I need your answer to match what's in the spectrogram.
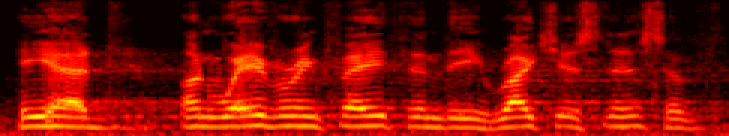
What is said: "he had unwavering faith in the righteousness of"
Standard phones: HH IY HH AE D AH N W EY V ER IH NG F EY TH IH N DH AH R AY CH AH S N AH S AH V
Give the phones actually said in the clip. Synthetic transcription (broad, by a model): HH IY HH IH D AH N W EY V ER IH NG F EY TH IH N DH AH R AY CH AH S N AH S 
